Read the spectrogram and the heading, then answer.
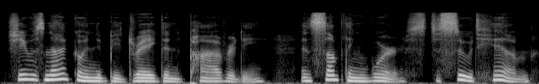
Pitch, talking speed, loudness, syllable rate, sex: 160 Hz, 165 wpm, -18 LUFS, 4.4 syllables/s, female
